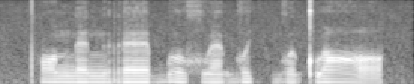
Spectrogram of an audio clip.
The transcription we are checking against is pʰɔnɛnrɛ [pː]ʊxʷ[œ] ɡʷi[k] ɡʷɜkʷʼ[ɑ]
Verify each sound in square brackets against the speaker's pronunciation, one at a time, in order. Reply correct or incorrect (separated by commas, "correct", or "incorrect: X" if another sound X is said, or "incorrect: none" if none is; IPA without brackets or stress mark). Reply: incorrect: ɓ, incorrect: æ, correct, correct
